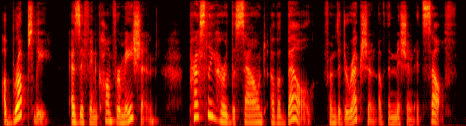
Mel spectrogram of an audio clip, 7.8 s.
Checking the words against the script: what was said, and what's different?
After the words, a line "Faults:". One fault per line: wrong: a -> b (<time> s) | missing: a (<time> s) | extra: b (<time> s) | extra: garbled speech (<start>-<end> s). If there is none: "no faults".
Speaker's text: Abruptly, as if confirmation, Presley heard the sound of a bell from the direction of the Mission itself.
Abruptly, as if in confirmation, Presley heard the sound of a bell from the direction of the Mission itself.
Faults:
extra: in (1.5 s)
